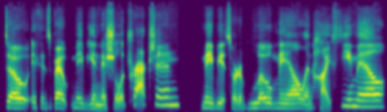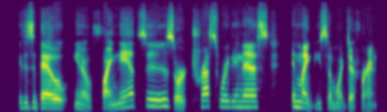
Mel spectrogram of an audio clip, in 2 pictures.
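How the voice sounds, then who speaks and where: A woman researcher explains her study in a radio interview, hedging with soft fillers as she goes. Her voice has a slightly gravelly edge. It sounds close and dry, with no room echo. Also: lowish voice, expressive, moderate pace, hardly any pauses. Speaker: psychology researcher guest.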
